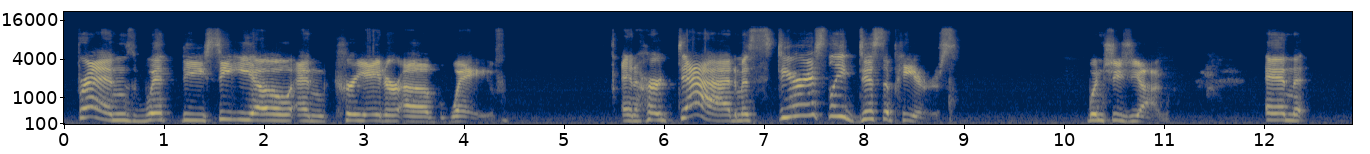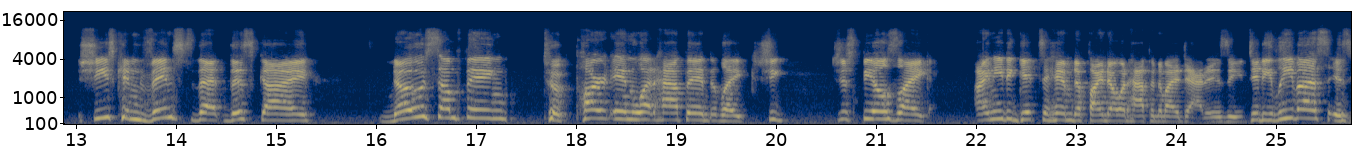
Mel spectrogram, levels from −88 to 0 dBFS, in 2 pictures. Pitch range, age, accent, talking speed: 205-270 Hz, 20-39, American, 130 wpm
